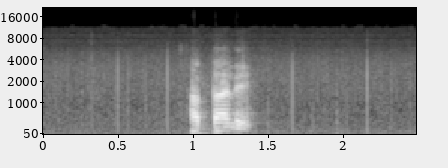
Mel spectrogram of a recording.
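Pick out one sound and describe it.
A man speaks a few words quietly and urgently.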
